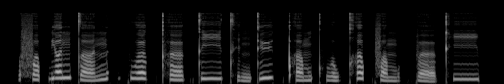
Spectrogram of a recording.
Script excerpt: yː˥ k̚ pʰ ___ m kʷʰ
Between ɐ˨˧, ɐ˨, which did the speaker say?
ɐ˨˧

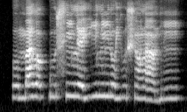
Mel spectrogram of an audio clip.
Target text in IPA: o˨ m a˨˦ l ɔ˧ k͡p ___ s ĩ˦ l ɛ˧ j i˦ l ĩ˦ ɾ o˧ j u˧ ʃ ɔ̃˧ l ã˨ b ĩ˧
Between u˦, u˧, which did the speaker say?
u˧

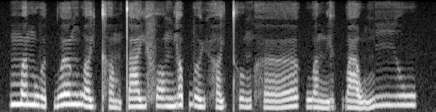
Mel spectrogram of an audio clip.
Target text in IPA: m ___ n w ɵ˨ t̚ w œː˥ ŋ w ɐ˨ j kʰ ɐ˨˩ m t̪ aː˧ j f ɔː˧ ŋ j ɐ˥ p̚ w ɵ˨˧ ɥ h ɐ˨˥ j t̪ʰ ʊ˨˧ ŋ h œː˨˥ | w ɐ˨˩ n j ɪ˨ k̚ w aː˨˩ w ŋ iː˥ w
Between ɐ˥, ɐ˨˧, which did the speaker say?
ɐ˥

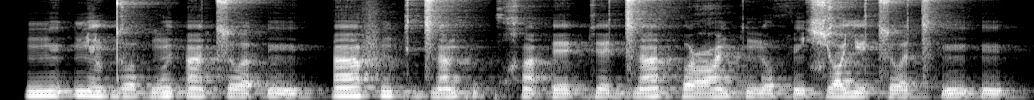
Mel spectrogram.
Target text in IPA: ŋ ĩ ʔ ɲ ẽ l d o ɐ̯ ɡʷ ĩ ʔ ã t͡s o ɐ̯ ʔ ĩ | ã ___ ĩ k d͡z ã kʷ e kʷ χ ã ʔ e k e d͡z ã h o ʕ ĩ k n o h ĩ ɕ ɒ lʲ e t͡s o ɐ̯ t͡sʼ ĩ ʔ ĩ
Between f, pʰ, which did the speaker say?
f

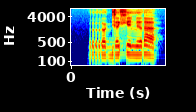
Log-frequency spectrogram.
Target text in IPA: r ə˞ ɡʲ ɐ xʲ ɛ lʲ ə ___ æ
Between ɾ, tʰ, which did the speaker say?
ɾ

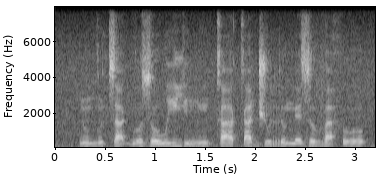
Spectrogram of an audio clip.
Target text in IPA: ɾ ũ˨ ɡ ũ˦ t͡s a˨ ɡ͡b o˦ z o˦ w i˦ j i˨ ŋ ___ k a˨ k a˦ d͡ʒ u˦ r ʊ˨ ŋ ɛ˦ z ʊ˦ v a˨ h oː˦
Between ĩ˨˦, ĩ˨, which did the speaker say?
ĩ˨˦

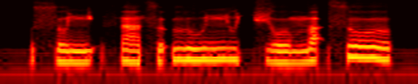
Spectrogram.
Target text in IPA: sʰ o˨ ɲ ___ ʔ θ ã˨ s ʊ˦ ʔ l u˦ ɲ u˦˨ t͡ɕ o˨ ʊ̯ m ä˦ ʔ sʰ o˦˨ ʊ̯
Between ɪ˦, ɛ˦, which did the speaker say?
ɪ˦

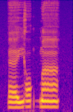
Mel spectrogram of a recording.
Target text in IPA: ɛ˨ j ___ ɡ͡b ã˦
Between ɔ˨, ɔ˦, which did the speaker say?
ɔ˦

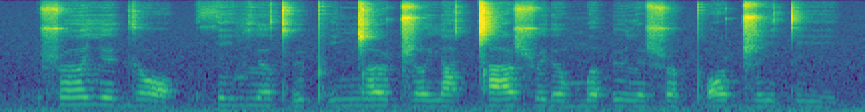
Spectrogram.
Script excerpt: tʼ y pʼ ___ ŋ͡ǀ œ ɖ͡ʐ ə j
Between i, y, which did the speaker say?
i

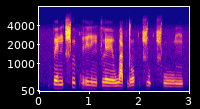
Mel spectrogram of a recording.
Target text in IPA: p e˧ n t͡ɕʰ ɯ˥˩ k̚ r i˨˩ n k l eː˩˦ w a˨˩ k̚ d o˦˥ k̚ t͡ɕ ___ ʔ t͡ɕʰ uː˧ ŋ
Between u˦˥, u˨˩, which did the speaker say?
u˦˥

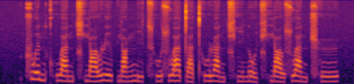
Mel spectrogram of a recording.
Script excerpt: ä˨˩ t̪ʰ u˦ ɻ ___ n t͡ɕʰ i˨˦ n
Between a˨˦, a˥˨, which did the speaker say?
a˥˨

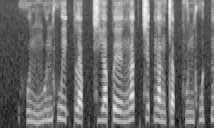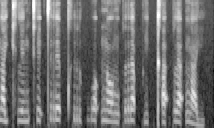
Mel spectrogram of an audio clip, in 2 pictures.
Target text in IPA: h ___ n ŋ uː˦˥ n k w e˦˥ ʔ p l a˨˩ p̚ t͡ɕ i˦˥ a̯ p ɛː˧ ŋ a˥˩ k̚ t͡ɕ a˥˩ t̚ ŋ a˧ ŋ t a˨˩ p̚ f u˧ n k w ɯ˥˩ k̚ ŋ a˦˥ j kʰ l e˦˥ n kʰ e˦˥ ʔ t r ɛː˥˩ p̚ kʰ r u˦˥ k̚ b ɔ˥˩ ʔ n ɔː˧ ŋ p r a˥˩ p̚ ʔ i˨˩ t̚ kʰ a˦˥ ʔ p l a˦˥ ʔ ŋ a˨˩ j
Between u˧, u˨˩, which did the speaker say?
u˨˩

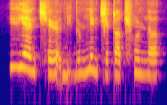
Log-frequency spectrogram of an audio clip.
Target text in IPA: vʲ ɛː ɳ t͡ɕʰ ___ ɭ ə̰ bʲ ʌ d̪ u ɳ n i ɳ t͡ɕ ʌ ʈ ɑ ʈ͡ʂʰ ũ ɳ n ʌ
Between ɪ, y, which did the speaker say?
ɪ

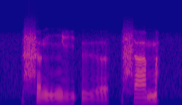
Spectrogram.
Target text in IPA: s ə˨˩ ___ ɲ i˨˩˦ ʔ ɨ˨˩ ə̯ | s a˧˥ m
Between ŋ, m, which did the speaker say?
ŋ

